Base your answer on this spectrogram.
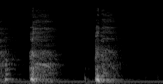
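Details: Adult man on a podcast, during coronavirus-era talk, gives two separate harsh, short, forceful cough bursts; cough.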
